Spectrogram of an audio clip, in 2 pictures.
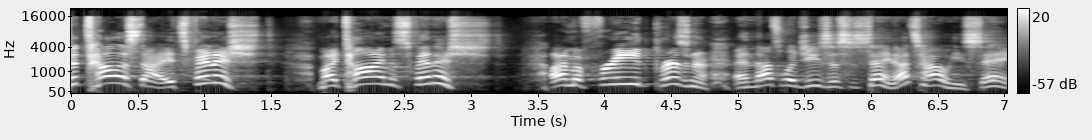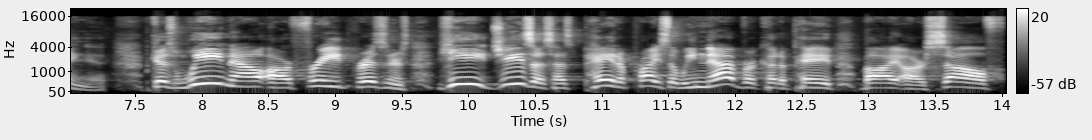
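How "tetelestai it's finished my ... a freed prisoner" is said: pitched-up yell. Acting out a released prisoner reading his cancelled sentence: yelling as a freed prisoner. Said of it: "he would yell".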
